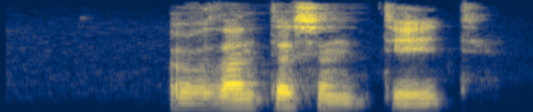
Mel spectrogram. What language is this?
Kabyle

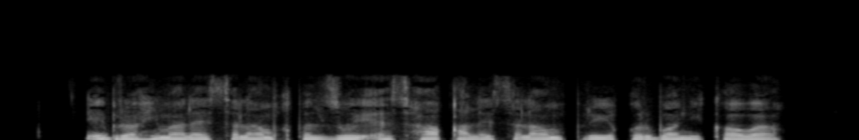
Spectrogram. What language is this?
Pashto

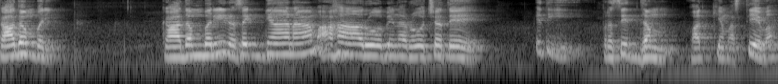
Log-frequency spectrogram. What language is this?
Sanskrit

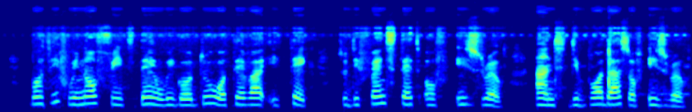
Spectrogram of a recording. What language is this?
Nigerian Pidgin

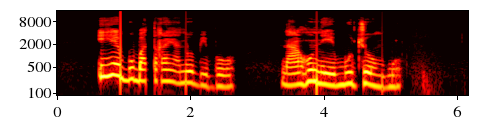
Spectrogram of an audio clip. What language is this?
Igbo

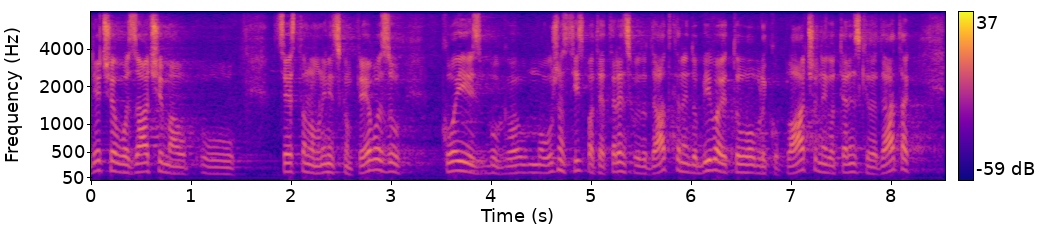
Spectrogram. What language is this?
Croatian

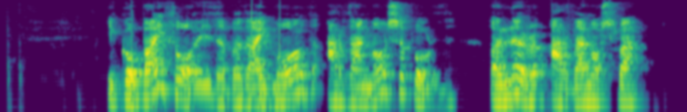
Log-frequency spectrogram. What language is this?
Welsh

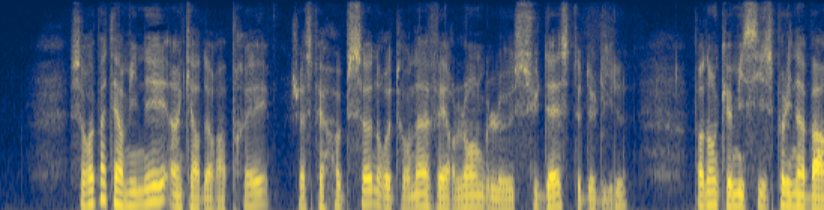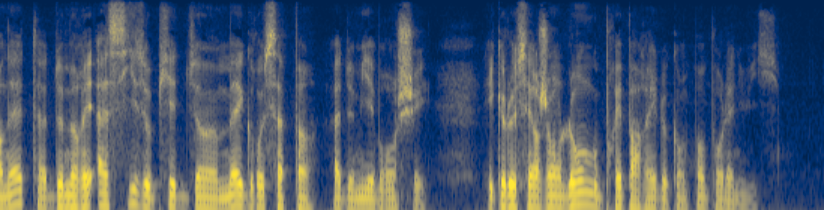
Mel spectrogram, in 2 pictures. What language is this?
French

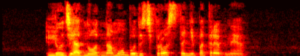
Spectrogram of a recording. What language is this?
Belarusian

